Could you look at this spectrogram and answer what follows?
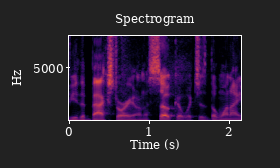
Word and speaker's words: Ahsoka: I did end up sitting and watching um Ahsoka with you yeah is that how you say it Ahsoka yeah okay what did you think of the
